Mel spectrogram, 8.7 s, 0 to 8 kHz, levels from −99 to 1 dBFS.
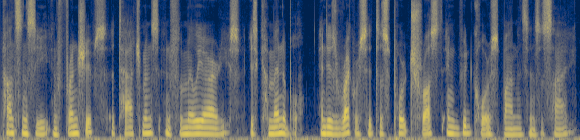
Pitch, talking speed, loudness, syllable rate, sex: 140 Hz, 130 wpm, -18 LUFS, 5.0 syllables/s, male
